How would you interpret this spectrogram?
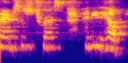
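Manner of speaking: a hushed, whiny imitation of a stressed parent; quietly mimicking a parent begging for help; mock stressed parent. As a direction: mimic a worn-out mother pleading. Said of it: "And you're crying".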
